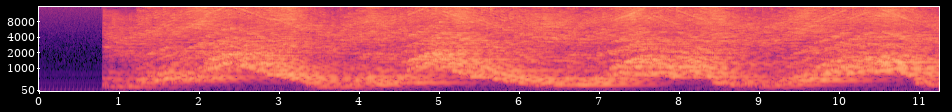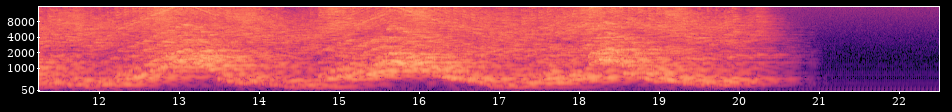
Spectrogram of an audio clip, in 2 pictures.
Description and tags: SCI-FI 1 (electric)
Noise Pattern of electricity sounds made by Korg electribe recorded on audacity.
Strange, Sound-design, Machine, Space, Sci-Fi, lab, noise, Synthetic, science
